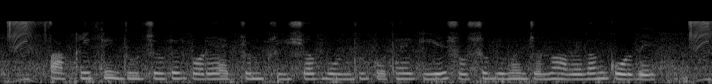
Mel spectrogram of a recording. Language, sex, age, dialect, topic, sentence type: Bengali, female, 25-30, Standard Colloquial, agriculture, question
